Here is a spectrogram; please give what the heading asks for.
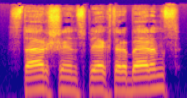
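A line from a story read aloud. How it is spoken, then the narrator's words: Dry reply. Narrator (Russian): сухо ответил доктор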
